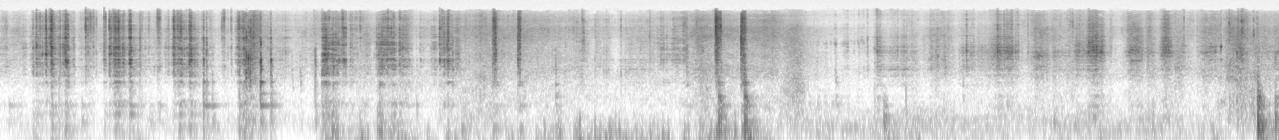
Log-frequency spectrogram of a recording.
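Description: Chisel and knife scraping and cutting into a wooden board: a quick run of scrapes and small clicks, with a low rumble through the middle. A sharp knock near the end.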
